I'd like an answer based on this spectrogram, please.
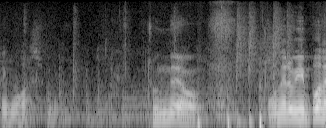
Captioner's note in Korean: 짝짝짝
